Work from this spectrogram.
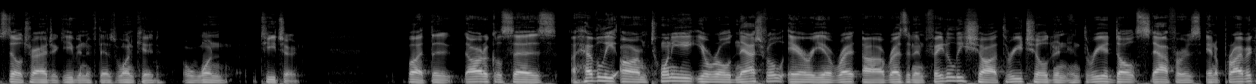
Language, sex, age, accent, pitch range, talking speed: English, male, 30-49, American, 105-125 Hz, 160 wpm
